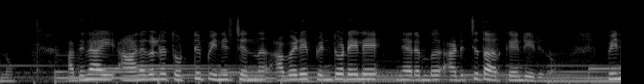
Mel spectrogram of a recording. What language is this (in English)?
Malayalam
